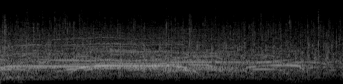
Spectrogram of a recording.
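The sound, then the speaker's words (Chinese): An audience applauds steadily, dense clapping mixed with scattered cheers and whoops, holding at a fairly even loudness before easing off slightly at the end; the applause is dedicated to the performer's dancers, who flew in from Hong Kong. “想借你们的掌声，送给我所有的 dancers，从香港特地飞过来的，谢谢。”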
